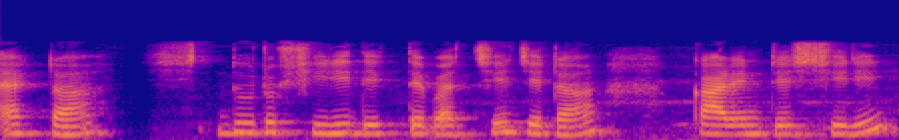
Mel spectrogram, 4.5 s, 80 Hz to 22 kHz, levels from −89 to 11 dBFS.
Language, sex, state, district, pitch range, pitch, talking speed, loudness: Bengali, female, West Bengal, Cooch Behar, 210-250 Hz, 225 Hz, 120 wpm, -21 LUFS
